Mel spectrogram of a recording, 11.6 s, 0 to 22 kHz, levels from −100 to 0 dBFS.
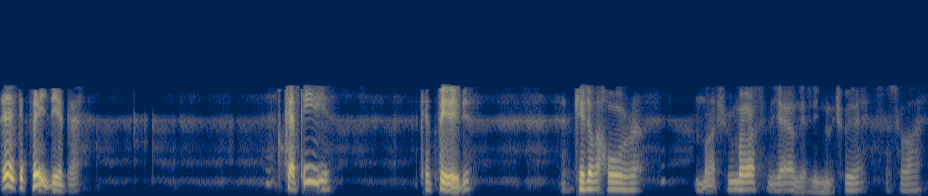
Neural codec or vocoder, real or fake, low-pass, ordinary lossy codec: codec, 16 kHz in and 24 kHz out, 0.4 kbps, LongCat-Audio-Codec, four codebook decoder; fake; 3.6 kHz; MP3, 24 kbps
